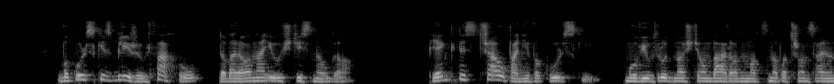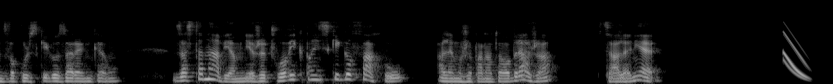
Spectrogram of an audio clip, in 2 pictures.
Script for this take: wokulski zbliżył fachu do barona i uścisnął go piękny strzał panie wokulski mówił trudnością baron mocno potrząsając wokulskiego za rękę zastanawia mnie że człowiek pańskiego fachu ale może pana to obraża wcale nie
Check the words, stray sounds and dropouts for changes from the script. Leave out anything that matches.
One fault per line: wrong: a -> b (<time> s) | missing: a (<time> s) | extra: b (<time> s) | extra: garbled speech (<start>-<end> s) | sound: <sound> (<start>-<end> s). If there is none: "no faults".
sound: chirp (16.2-16.5 s)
